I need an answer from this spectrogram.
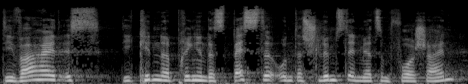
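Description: A man interprets a live talk in quick bursts, phrase by phrase, and now and then he stalls on a hesitant filler. His voice is slightly high for a man. A long hall reverb trails every word. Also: steady tone, a little mellow.

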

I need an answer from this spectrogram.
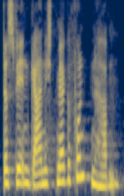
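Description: A woman's voice: mid-range voice, lively intonation, fast talker. A woman reads as a girl telling how things happened, step by step, in a plain storybook voice close to her own. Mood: explaining. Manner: explanatory. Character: girl explaining eagerly.

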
